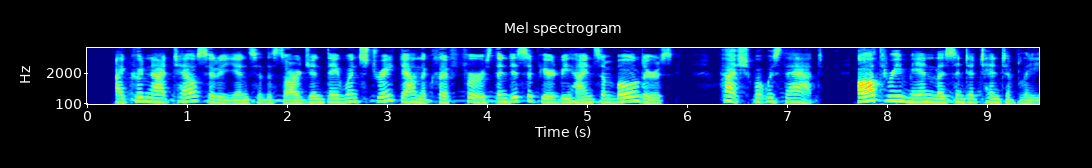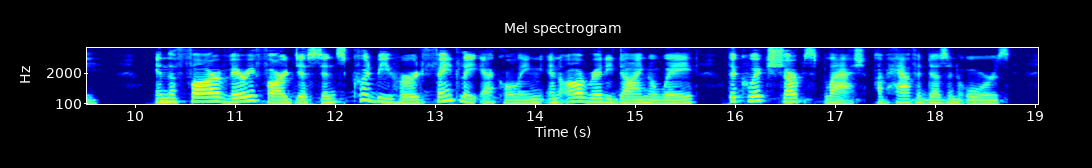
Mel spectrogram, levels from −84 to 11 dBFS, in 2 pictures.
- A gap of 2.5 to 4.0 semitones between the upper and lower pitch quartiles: No, average, 5.3 semitones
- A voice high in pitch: No, medium, 175 Hz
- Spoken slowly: No, average, 165 wpm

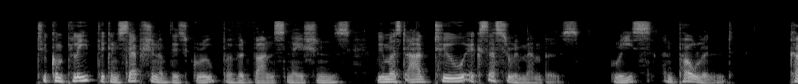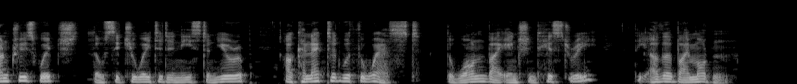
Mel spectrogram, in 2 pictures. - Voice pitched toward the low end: Yes, low, 115 Hz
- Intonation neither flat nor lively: No, wide, 6.0 semitones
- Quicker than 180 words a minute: No, average, 150 wpm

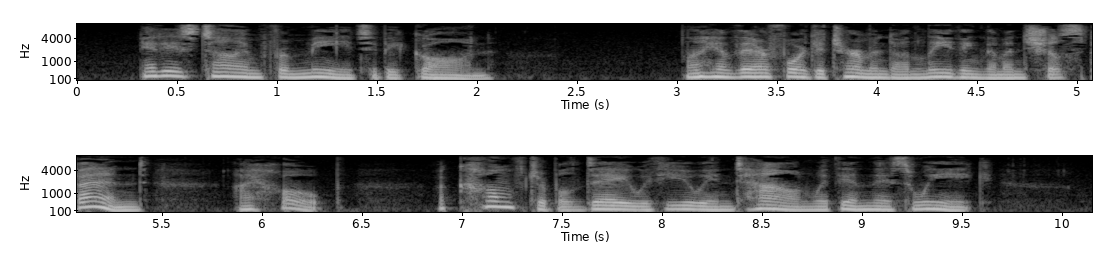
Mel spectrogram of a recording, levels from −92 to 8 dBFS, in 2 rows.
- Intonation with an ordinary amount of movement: Yes, average, 4.2 semitones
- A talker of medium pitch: Yes, medium, 145 Hz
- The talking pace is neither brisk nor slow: Yes, average, 175 wpm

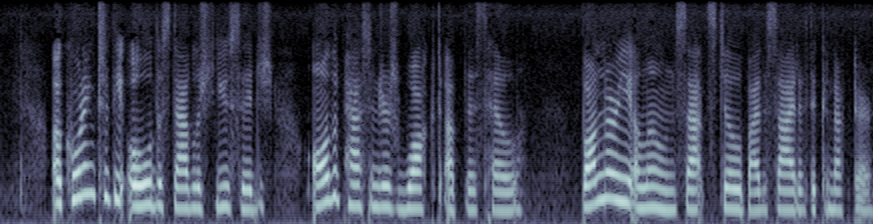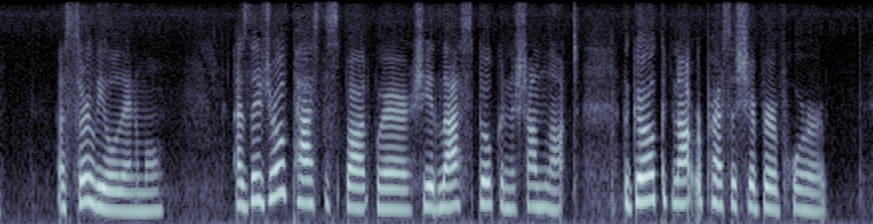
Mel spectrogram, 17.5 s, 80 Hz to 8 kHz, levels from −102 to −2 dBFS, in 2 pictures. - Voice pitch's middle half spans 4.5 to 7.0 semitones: No, average, 4.1 semitones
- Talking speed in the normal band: Yes, average, 175 wpm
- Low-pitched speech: No, high, 235 Hz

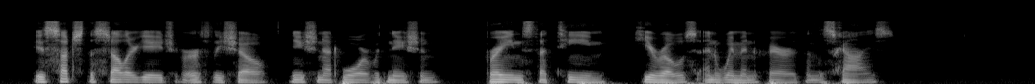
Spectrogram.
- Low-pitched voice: Yes, low, 105 Hz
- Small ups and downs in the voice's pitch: Yes, narrow, 1.5 semitones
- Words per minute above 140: No, slow, 135 wpm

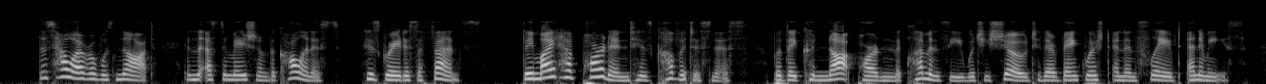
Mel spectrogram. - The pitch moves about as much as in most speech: Yes, average, 4.5 semitones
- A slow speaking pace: No, average, 165 wpm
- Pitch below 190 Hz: No, high, 210 Hz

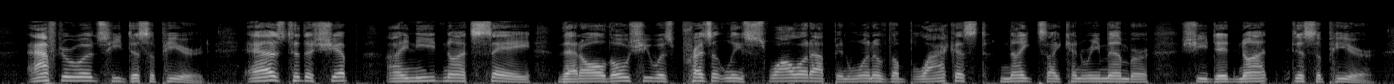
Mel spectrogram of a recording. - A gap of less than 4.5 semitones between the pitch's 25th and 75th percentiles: Yes, average, 2.7 semitones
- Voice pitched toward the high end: No, medium, 140 Hz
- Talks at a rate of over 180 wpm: No, slow, 135 wpm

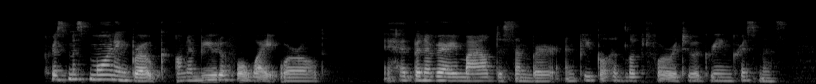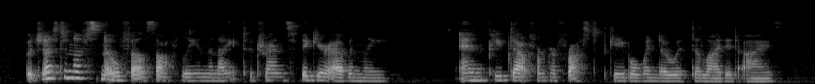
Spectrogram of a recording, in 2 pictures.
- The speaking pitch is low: No, medium, 170 Hz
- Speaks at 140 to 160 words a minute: No, average, 175 wpm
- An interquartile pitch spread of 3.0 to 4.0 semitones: Yes, average, 3.6 semitones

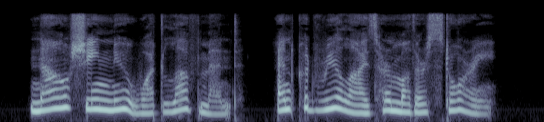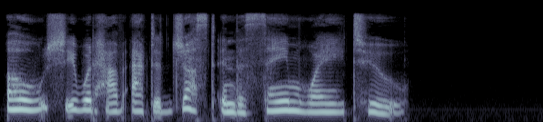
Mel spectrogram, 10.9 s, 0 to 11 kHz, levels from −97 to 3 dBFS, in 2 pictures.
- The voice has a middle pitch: No, high, 210 Hz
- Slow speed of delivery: Yes, slow, 125 wpm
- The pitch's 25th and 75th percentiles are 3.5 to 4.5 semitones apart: Yes, average, 4.1 semitones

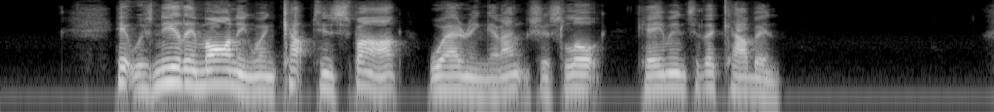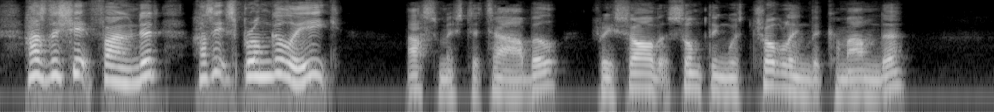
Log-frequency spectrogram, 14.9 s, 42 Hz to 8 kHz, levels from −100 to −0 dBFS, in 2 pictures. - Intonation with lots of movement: Yes, wide, 6.6 semitones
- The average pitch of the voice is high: No, low, 125 Hz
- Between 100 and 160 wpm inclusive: Yes, average, 145 wpm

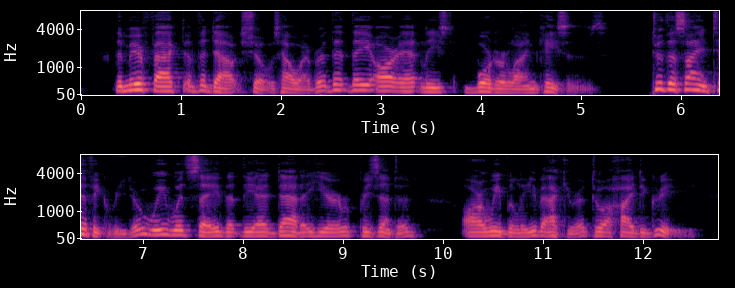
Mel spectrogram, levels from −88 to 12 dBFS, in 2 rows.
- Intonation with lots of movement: No, average, 4.4 semitones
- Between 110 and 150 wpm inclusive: No, average, 185 wpm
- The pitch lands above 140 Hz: No, low, 135 Hz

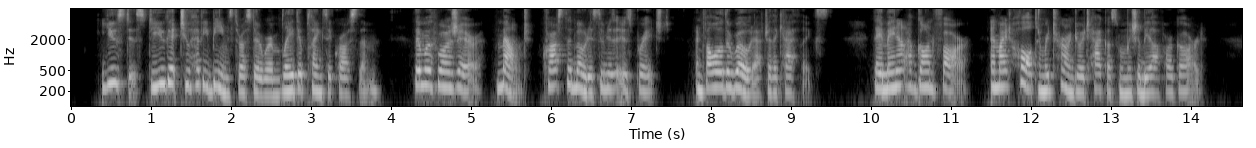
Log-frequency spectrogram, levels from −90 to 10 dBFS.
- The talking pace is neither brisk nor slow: No, fast, 230 wpm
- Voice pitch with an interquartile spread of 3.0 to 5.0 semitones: Yes, average, 3.7 semitones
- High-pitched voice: Yes, high, 220 Hz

